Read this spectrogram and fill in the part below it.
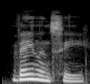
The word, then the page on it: valency: American English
